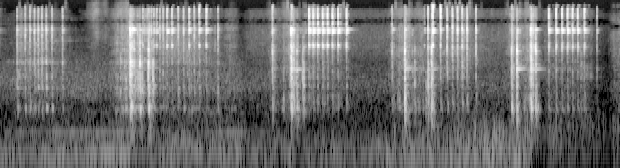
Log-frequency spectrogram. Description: This blower was making a terrible sound when pulling on the handle.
